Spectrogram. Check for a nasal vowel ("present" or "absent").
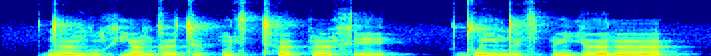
present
